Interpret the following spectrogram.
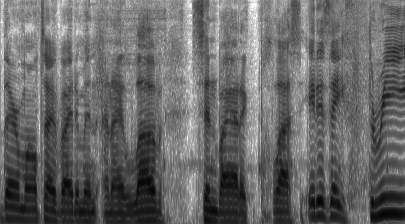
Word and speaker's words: synbiotic: have them for the camera this is ritual synthiotic i didn't want to say it wrong ritual synbiotic plus this is my probiotic that i take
